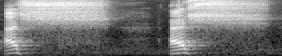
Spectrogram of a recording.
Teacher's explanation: Kemudian ada nama sifat at-tafashi, intisyarul hawa.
